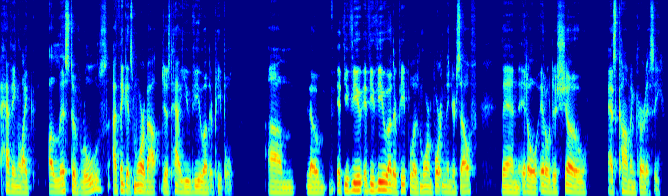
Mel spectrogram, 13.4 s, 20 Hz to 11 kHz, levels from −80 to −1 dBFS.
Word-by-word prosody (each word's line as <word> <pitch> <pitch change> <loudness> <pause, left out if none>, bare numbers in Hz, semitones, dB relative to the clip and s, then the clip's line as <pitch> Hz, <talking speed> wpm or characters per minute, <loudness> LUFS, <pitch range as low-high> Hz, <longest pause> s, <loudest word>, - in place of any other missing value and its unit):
having 100 -4 -1
like 85 -1 -3 0.3
a - - +3
list 105 +3 0
of 90 0 +1
rules, 110 +10 -3
I 105 - +2
think 115 +2 0
it's - - 0
more 110 0 +4
about - - -2
just - - -4
how - - 0
you 90 0 -2
view 95 0 -1
other 85 - -2
people, - - -11 0.7
um, 85 -2 -2 0.2
you - - -8
know, 85 0 +1 0.2
if - - -1
you 110 -2 +1
view 125 +1 +6
if 110 +1 -1
you 110 - +4
view 130 0 +7
other 110 -4 +4
people 100 -1 -2
as 85 - -3
more 95 +1 -1
important 95 +2 -1
than 95 -1 -6
yourself, 100 +3 -1 0.5
then 90 -2 0
it'll 90 -1 +2
it'll 95 -4 +3
just 90 -1 -3
show 90 -6 +2 0.4
as - - 0
common 90 -4 -2
courtesy, - - -4
95 Hz, 185 wpm, -25 LUFS, 90-110 Hz, 0.7 s, view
